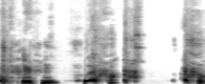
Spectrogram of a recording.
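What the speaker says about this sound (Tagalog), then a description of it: "Inuubo tayo talaga eh." Several harsh coughs and throat-clearing bursts in quick succession, close and loud, separated by short silences.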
